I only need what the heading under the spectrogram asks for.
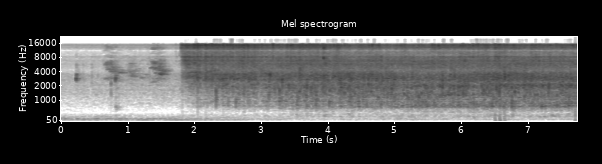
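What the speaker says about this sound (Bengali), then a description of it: "এই যে নুন জলটা আমি করে রেখেছিলাম, বি কেয়ারফুল, এটা যখন দেবে অল্প অল্প করে এর মধ্যে দিয়ে দেবে" Salt water poured into hot oil for potato chips starts a sudden loud, continuous spluttering hiss that fills the rest of the clip, close and steady.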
